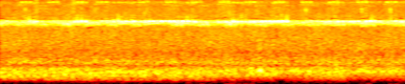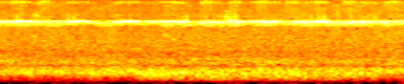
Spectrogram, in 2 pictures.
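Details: In a flowery meadow, grasshoppers keep up a high insect trill that swells and fades gently in loose waves about every second or two. A faint, higher ringing overtone persists above it.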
